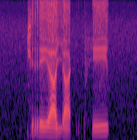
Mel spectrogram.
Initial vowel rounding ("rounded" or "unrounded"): unrounded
